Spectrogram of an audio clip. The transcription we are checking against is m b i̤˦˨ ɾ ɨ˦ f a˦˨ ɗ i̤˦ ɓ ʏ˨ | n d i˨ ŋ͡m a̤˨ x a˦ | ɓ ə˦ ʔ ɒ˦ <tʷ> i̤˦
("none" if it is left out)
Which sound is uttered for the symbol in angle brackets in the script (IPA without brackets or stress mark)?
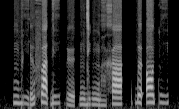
tʷ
